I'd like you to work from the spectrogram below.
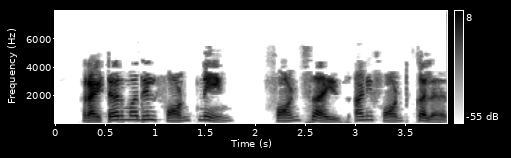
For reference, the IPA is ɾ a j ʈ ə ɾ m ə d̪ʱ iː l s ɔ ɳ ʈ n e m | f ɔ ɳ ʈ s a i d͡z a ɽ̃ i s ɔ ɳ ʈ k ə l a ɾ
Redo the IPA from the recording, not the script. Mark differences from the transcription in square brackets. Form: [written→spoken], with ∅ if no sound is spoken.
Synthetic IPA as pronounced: ɾ a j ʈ ə ɾ m ə d̪ʱ iː l [s→f] ɔ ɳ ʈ n e m | f ɔ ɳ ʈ s a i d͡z a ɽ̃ i [s→f] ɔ ɳ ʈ k ə l [a→ə] ɾ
